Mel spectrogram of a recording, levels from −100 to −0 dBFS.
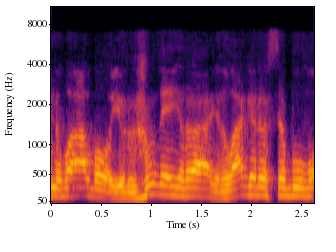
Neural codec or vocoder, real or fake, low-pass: codec, 16 kHz, 1.1 kbps, Voila-Tokenizer; fake; 7.2 kHz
